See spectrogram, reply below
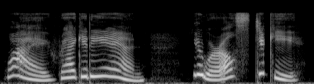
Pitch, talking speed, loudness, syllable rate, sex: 285 Hz, 135 wpm, -17 LUFS, 4.6 syllables/s, female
